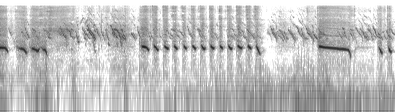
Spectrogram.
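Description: Young chickens peeping: runs of short, high, falling notes, about five a second, with one longer drawn-out falling call near the end.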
